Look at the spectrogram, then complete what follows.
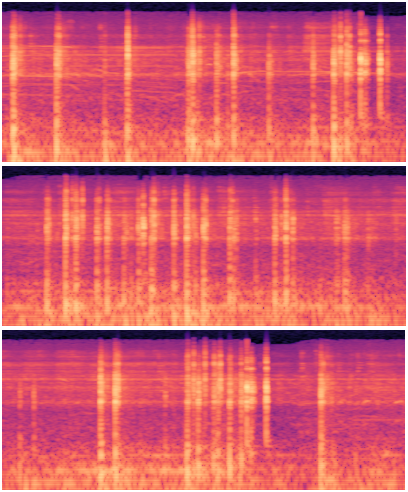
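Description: Fireworks display: aerial shells bursting in a rapid, irregular string of sharp cracks and bangs over a low rumble, thinning briefly around four and eight seconds in and coming thick again just before ten seconds.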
